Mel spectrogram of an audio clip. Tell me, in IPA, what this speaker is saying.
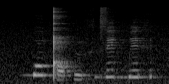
ɡ͡bɔ˥ǃɔ˩x ʉ˩xd͡ze˥ɡ͡be˥x

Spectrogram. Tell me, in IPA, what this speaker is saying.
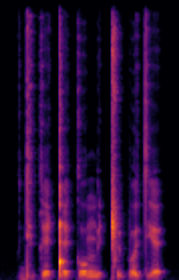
dʲukeǃe koŋy ǀypɵtʲɛ

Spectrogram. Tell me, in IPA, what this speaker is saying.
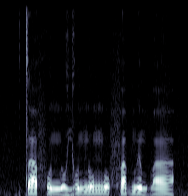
ta˧fo˨no˨jo˧ no˦mo˧ fa˦bɛ̃˦˨ ba˧

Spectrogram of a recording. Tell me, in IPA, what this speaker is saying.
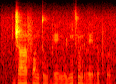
d͡ʒaː˦ fɔ˦˨ntuː˨ beː˨ŋɾu˨ jĩ˦sũ˦rleː˨r ʊ˦pʰʊ˨

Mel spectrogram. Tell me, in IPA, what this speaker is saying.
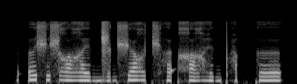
ʔəʃəʃ ʁʊʁeɡɖ͡ʐɪɡ ʃœʁt͡ʃʰɐʔ χɐʁɦɪɡpʰəq kə

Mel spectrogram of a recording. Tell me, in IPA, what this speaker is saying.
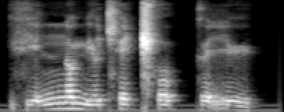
fʲenːɔ mʲocʰe ǁʰokːø ry

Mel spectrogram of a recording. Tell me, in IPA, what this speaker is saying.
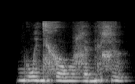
buwidʲɨxɤ wuɮebʲɤ ɕɨ

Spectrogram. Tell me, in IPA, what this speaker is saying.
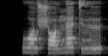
wolˠʃɔlˠnɛ tʏ

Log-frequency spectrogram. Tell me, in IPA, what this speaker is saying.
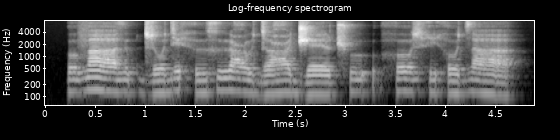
ovaːðɯp d͡zode hɯxɯːʕu dʌ ʕɯd͡ʒɛːʈ͡ʂʰuʔ | hoːzhihodðaː

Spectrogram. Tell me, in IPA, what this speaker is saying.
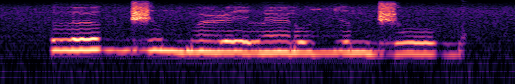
lœɡ d͡ʒɯmbœ̃ɭelɛ̃ ɾoʎə nd͡ʒoɡ

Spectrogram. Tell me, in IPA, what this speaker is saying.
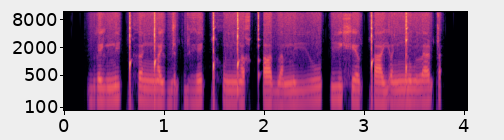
blelʲn̪iǃʰɜ ŋ͡ǃalʲdaʈɖʱeǃʰu ŋ͡ǃɜχqʼɜd̪a n̪iu̯ | i xʲau̯ǃajɜ ŋ͡ǃulaʈ

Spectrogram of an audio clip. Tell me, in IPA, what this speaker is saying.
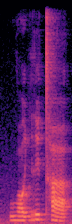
wɔʎritʰa

